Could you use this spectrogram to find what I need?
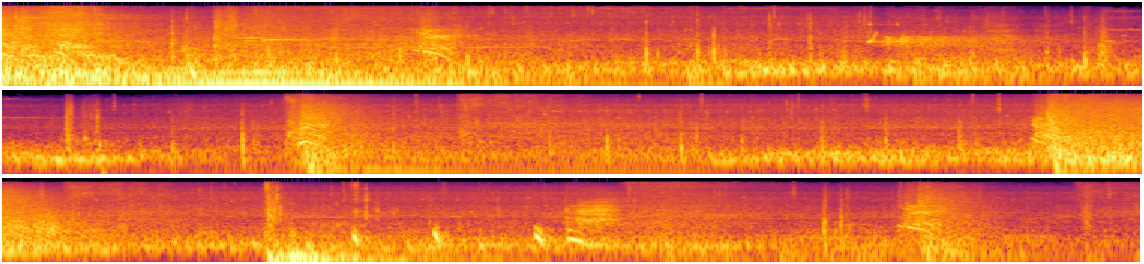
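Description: Energy blasts whoosh and burst in short rushes.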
